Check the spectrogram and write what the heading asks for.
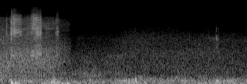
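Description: Wind buffeting an outdoor camera microphone, a noisy low rumble. A brighter hissing stretch with a few short crackles cuts off abruptly under a second in, leaving a duller rumble.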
